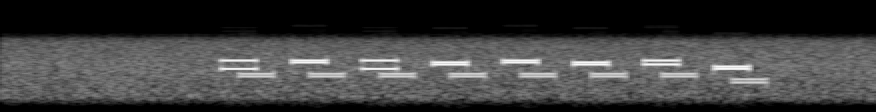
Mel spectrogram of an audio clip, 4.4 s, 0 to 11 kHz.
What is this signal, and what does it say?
Multi-frequency trunk signalling (R2, with the far end's replies), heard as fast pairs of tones, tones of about 180 ms, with phone line noise. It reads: 70760691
